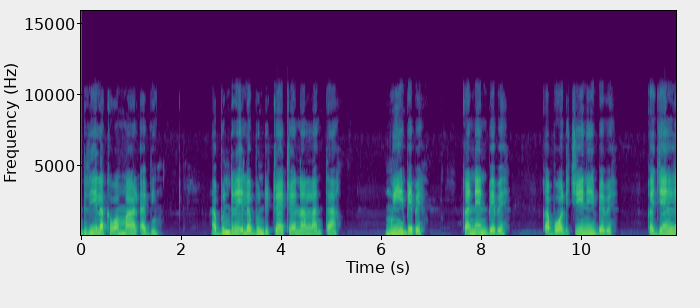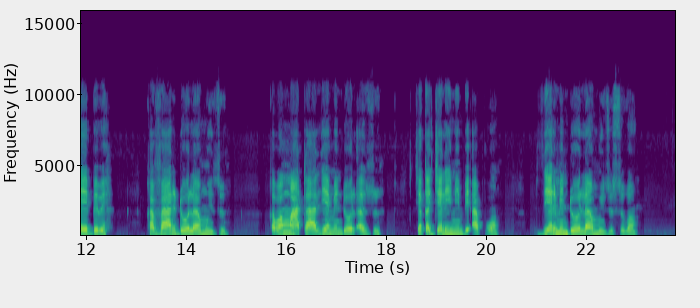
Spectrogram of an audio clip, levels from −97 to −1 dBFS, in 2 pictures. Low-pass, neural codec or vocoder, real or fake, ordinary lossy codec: 10.8 kHz; none; real; Opus, 64 kbps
